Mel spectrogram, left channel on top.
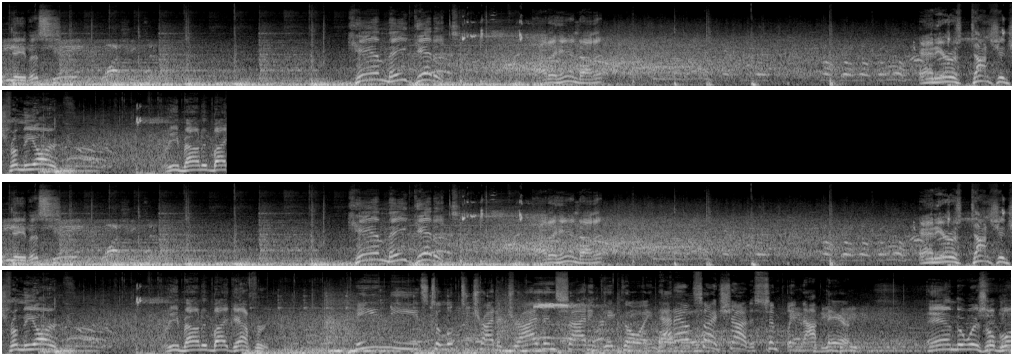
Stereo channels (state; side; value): drops out; left; at 12.4 s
